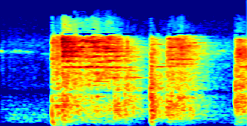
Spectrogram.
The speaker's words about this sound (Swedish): Och det finns ju den här scenen just när de ska ta ner månen, där de ska krossa fönster i ett hus. What, you gonna throw a rock?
